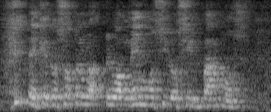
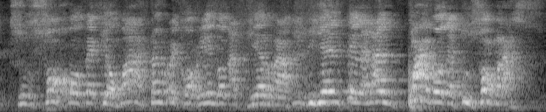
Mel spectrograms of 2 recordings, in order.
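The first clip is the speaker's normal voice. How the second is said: full-force preaching; 7 dB louder than usual. Acted. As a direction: build the sermon to a loud climax. Preaching climax to congregation.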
